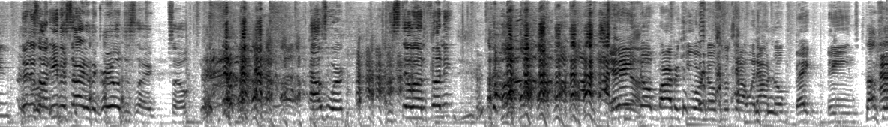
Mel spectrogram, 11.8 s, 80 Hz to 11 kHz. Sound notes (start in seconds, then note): 0.2 laughing; 4.4 laughing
